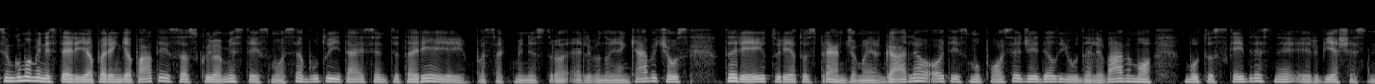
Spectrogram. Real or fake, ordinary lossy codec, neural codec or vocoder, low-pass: real; MP3, 48 kbps; none; 5.4 kHz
